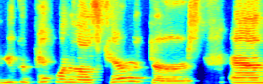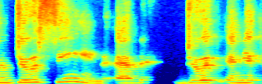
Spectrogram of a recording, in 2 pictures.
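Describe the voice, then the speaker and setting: A woman's voice: a little high, a bit bright, reverberant, poor audio. A woman casting director advising actors in a class, chatty and rambling with many fillers.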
